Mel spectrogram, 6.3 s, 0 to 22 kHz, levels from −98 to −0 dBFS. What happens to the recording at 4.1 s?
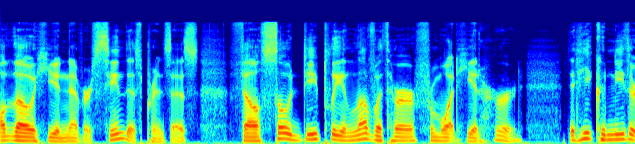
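Nothing goes wrong at 4.1 s; the speech carries on intact through that moment, with no dropout, click or distortion.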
